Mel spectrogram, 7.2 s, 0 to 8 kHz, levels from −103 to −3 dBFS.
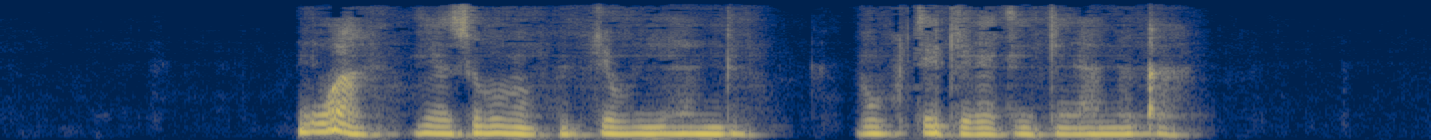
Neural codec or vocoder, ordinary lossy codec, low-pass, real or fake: codec, 24 kHz, 1 kbps, SNAC; MP3, 32 kbps; 7.2 kHz; fake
